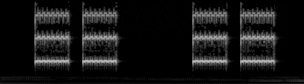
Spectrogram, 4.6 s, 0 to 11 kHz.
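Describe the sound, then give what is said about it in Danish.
A telephone rings in two double bursts, each a pair of short electronic trills, loud against a low steady hum, with a pause between the pairs; an 8-year-old daughter is calling her mother. “Faktisk har den 8-årige datter på et kvarter forsøgt at ringe til sin mor hele 7 gange.”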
